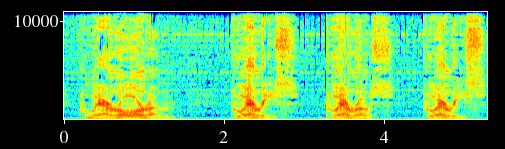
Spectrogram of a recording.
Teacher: the second to last uh vowel is long it gets the stress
